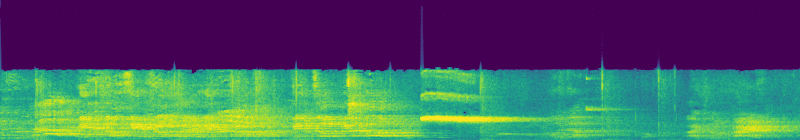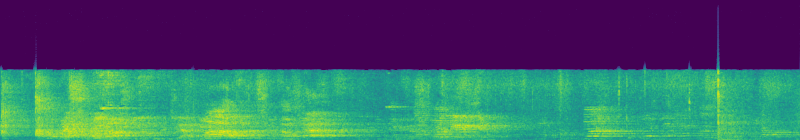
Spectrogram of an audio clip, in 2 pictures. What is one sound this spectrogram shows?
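A crowd of adults and children cheers and shouts close by in a large echoing gym.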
